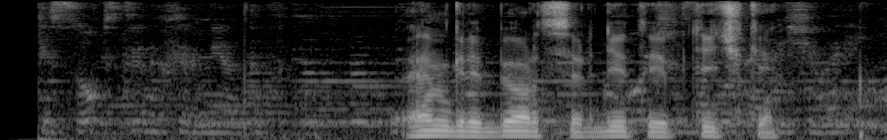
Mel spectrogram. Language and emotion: Russian, neutral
